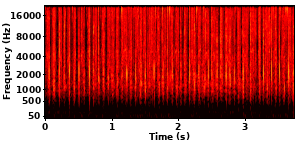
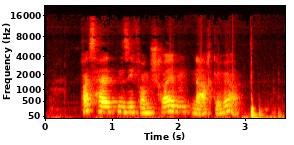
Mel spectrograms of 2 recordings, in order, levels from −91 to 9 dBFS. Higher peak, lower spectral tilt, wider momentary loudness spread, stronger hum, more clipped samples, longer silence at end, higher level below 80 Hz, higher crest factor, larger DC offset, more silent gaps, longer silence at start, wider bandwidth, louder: second, -6 dBFS vs -2 dBFS; second, 7.5 dB/octave vs -6 dB/octave; second, 2 LU vs 10 LU; neither; neither; about the same, 0 s vs 0 s; second, under -90 dBFS vs -40 dBFS; first, 28 dB vs 18 dB; neither; neither; second, 0 s vs 0.55 s; first, over 20 kHz vs 16 kHz; second, -31 LUFS vs -19 LUFS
